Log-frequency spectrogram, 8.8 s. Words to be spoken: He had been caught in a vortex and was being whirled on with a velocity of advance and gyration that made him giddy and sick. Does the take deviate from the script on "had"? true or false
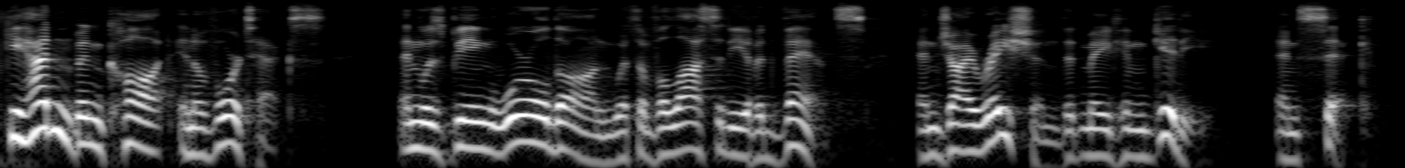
true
